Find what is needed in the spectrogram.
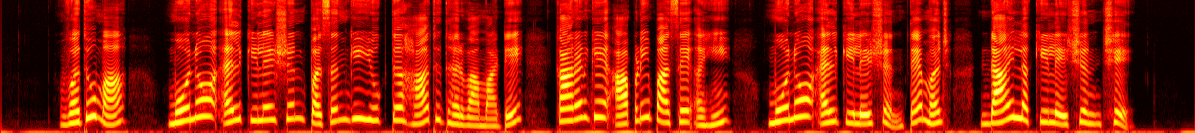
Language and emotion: Gujarati, neutral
